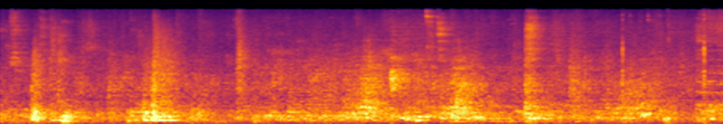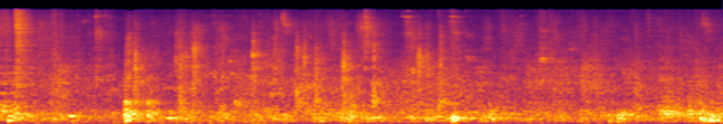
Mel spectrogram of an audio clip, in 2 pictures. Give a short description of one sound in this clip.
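A brass band plays a hymn in an echoing hall.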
